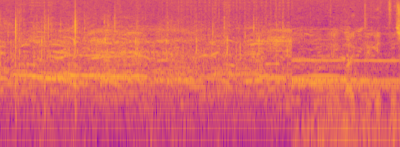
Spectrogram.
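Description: Voices of players and spectators calling out across an outdoor lacrosse field. About three seconds in, a steady unbroken tone starts and holds, with a low rumble beneath it.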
